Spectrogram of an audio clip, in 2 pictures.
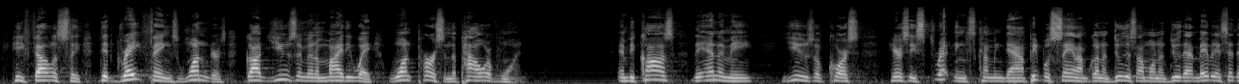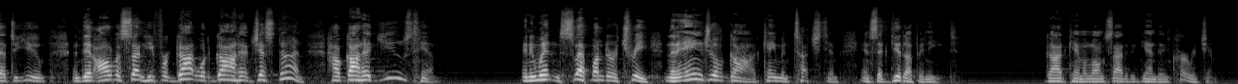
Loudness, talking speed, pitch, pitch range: -22 LUFS, 240 wpm, 165 Hz, 135-190 Hz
